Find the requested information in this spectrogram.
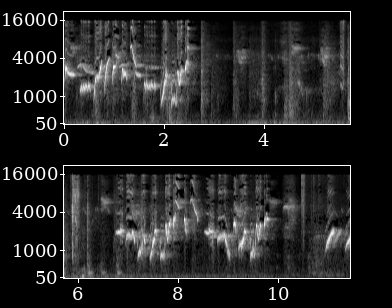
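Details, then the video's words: Nine-month-old caged white-rumped shama trained on other birds' songs delivers bursts of varied chirps and squeaky twittering, broken by quiet gaps and a few sharp clicks, then resumes rapid mixed notes. "MB BRUCE LEE"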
